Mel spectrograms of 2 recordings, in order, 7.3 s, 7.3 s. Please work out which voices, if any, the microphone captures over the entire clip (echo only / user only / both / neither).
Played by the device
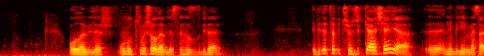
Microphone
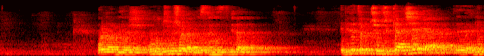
echo only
